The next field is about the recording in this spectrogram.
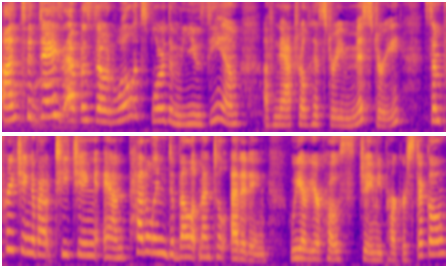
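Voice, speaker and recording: A woman with a slight Michigan accent and a high pitch talks at a moderate pace, her voice moving in very wide pitch swings. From Michigan, US Midwest. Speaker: podcast host. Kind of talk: casual chat; scripted show intro. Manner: animated.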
